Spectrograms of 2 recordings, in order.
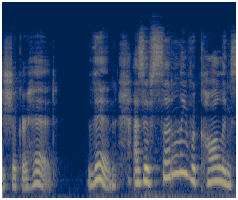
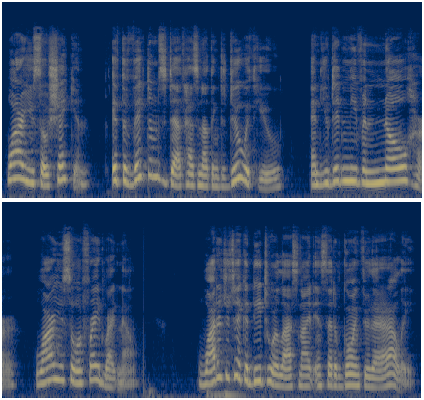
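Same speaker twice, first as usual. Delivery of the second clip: pressing interrogation. Acted. Detective presses frightened witness.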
